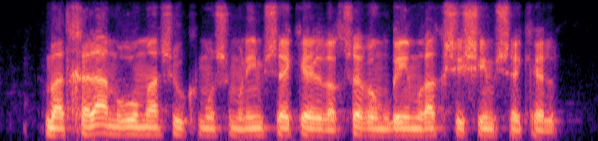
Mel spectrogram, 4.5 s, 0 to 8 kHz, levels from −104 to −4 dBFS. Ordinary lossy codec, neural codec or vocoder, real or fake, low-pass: Opus, 16 kbps; none; real; 7.2 kHz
